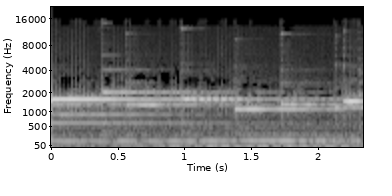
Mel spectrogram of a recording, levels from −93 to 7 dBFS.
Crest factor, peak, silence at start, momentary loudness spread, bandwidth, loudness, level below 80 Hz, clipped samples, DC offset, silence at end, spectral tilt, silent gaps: 12 dB; -8 dBFS; 0 s; 10 LU; 15.5 kHz; -19 LUFS; -48 dBFS; under 0.1%; under 0.1%; 0 s; -4.5 dB/octave; none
